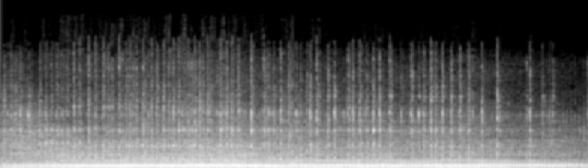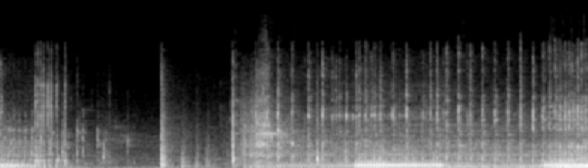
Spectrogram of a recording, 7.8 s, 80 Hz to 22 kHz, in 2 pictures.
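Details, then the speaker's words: Stihl BG86 two-stroke blower, customer complaint of bogging, gooey residue around carburetor: buzz wavers, sags and nearly dies before picking back up under throttle; carburetor to be replaced rather than adjusted. "all right y'all see how it's acting I ain't even going to fool with it I'm putting a new carburetor on it"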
